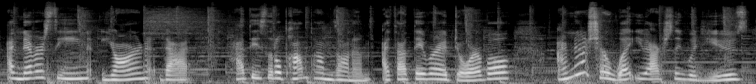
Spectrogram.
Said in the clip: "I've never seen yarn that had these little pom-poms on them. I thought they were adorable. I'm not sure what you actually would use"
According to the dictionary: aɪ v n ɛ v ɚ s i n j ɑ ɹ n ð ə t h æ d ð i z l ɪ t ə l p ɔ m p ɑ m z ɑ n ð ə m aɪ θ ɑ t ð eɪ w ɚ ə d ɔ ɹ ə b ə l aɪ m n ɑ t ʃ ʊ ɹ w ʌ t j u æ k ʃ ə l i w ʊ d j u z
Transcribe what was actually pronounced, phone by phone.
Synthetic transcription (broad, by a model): aɪ v n ɛ v ɚ s i n j ɑ ɹ n ð ə t h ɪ d ð i z l ɪ t l p ɔ m p ɑ m z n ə m aɪ θ ɑ t ð eɪ w ɚ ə d ɔ ɹ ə b l aɪ m n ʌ t ʃ ʊ ɹ w ʌ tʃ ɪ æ k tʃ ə l i w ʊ d j u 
